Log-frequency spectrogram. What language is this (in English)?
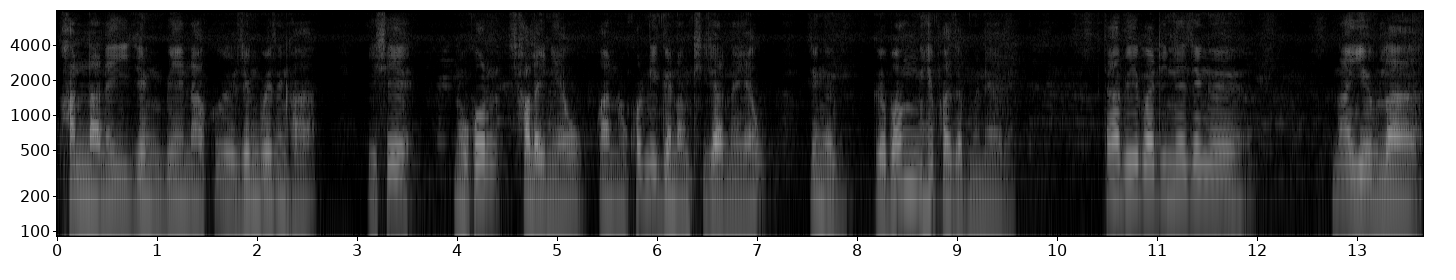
Bodo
